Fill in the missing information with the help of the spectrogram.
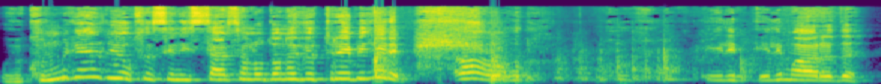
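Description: Father pleading over and over to calm down. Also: very high voice, a little fast, background noise. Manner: pleading, repeats short calming commands, gently scolding. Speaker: father filming his daughter at play. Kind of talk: casual home video.

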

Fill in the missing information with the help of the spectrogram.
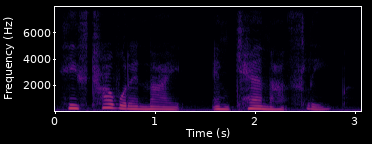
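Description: Slow and dark-toned, with a pitch on the low side, this woman reads a picture book expressively to young children at a storytime. Music accompanies her in the background.

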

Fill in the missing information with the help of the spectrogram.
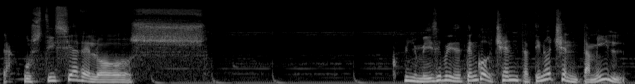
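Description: A man's voice: fairly high pitch, very animated, takes it slowly, darkish tone, faint music behind. A young man, chatting casually on a live stream from a neon-lit bedroom, repeating phrases and reading the chat aloud. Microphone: studio mic on arm, headset.

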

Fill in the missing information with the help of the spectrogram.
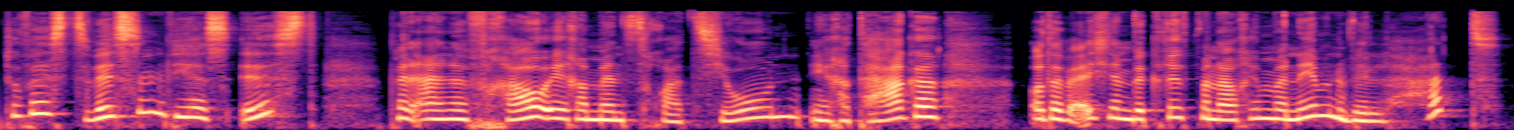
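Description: A woman's voice: high-pitched, animated, measured pace. A woman voicing an earnest, clever young witch in a fan audio drama. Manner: earnest, explaining, easily indignant.

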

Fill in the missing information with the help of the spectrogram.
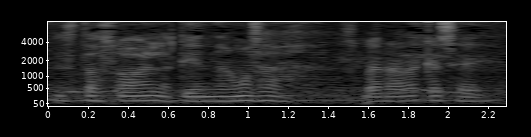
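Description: A man's voice: mid-range voice, little pitch movement, fast talker. A young man with a Mexican Spanish accent, chatting casually while filming in a small grocery store on a handheld camera. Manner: chatty, conversational, wandering asides. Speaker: vlogger, snack maker. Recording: noisy shop background.

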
